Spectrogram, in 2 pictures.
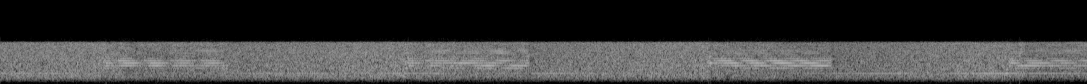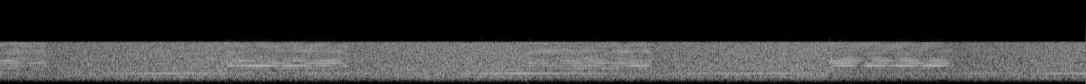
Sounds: Alarm

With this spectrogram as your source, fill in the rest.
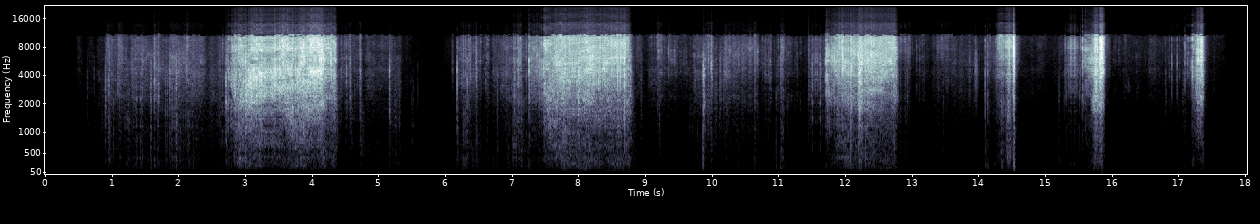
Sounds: Tearing

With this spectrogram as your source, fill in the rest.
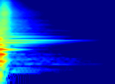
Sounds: Percussion, Music, Drum, Snare drum, Musical instrument

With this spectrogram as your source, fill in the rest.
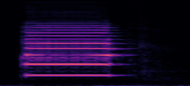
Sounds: Music, Musical instrument, woodwind instrument

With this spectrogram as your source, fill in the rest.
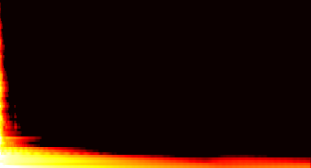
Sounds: Acoustic guitar, Plucked string instrument, Music, Musical instrument, Guitar

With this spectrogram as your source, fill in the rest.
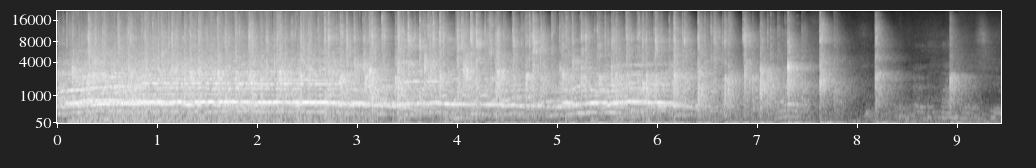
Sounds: Cheering, Human group actions

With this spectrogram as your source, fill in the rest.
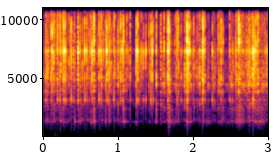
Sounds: Rattle (instrument), Rattle, Percussion, Musical instrument, Music

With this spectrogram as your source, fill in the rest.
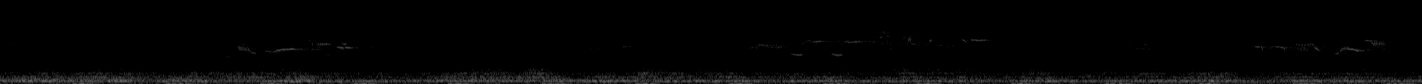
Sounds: tweet, Wild animals, Bird, bird call, Animal

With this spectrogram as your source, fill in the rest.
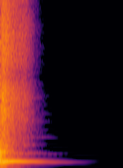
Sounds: Music, Snare drum, Percussion, Drum, Musical instrument

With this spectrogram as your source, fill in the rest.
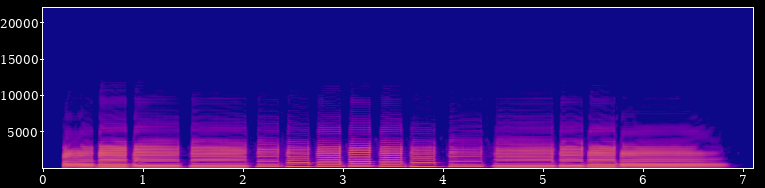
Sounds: Musical instrument, Music, woodwind instrument

